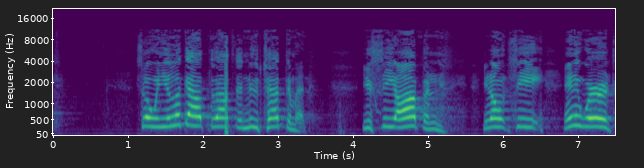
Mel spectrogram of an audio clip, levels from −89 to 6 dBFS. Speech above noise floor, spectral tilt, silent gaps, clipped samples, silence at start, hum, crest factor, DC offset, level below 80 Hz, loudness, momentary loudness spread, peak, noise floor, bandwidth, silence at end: 52 dB; -5 dB/octave; none; under 0.1%; 1.2 s; none; 20 dB; under 0.1%; -68 dBFS; -24 LUFS; 18 LU; -4 dBFS; -75 dBFS; 11.5 kHz; 0.05 s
